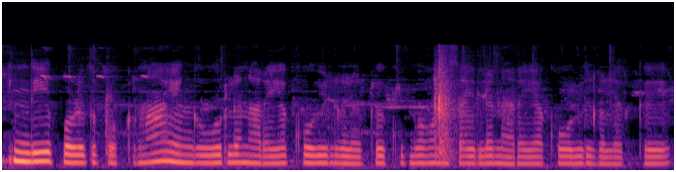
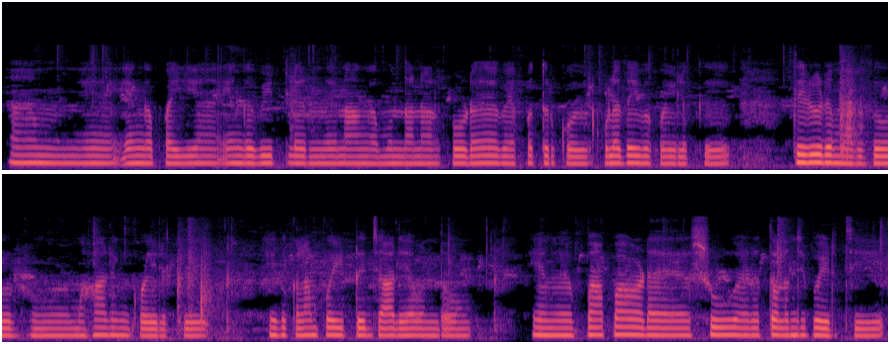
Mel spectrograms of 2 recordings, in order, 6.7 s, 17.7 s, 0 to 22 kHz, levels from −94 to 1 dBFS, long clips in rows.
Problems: background sounds at intervals, background conversations at intervals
